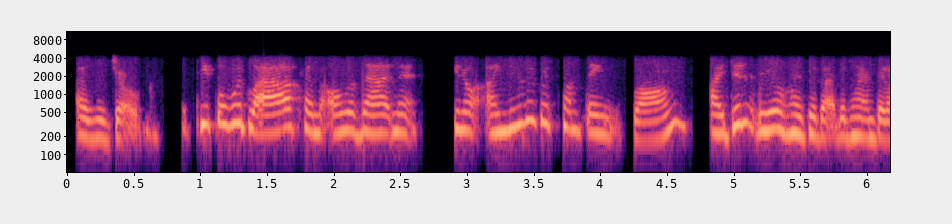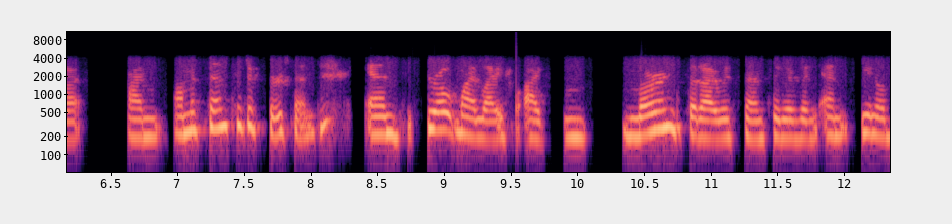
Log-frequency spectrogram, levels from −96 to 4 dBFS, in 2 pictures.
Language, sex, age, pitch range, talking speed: English, female, 40-59, 195-240 Hz, 240 wpm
